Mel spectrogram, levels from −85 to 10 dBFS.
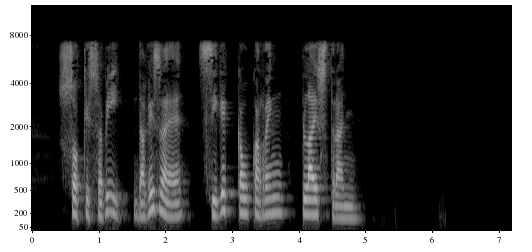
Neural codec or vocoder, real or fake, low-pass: none; real; 7.2 kHz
